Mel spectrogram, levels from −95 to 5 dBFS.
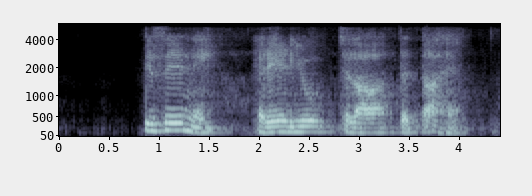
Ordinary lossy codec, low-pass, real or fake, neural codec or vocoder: AAC, 24 kbps; 5.4 kHz; fake; codec, 16 kHz, 4.8 kbps, FACodec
